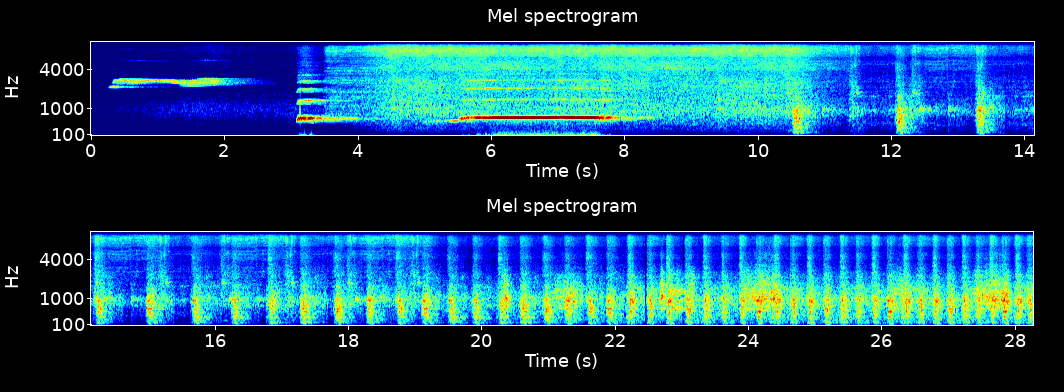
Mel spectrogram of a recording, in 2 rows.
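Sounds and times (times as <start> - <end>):
OEBB 52 steam locomotive: 0.0 - 28.2.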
